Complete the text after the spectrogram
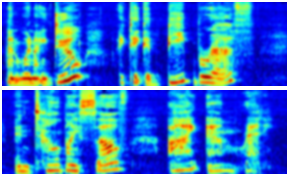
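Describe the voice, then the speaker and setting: A woman voicing a gentle, reassuring father in a picture book, soothing and encouraging a nervous young child. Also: fairly high pitch, measured pace, breathy edge. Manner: soothing, encouraging, simply worded.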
